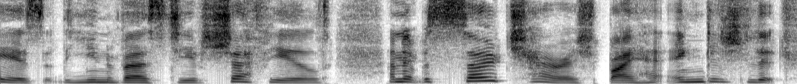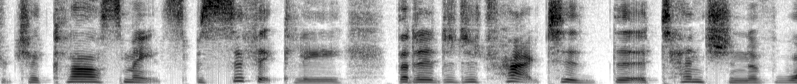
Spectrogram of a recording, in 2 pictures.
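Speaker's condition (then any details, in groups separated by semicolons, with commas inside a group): No condition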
